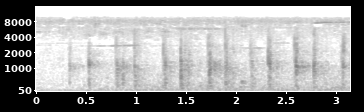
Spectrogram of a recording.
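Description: Horse hooves clip-clop in a steady walking rhythm, roughly a dozen sharp, even knocks over a few seconds, fairly faint and heard on their own without any talking.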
